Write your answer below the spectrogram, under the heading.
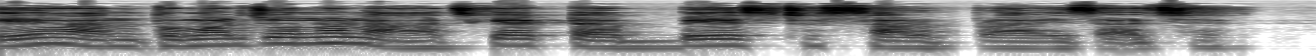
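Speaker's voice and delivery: ordinary talk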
